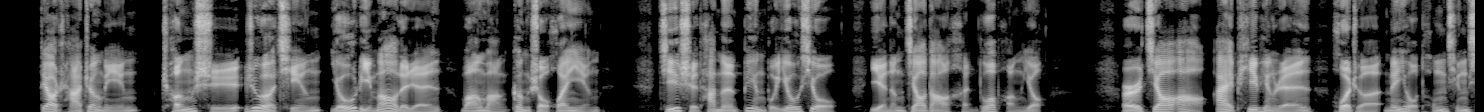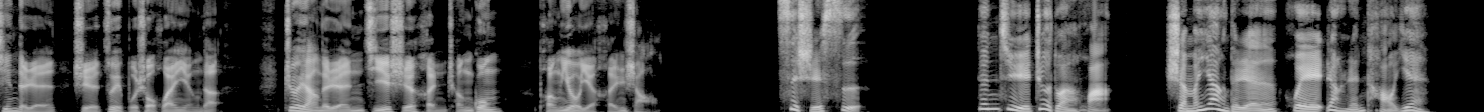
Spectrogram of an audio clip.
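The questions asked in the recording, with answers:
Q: 根据这段话,什么样的人会让人讨厌?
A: 骄傲、爱批评人或者没有同情心的人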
